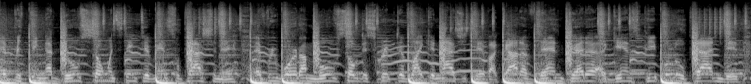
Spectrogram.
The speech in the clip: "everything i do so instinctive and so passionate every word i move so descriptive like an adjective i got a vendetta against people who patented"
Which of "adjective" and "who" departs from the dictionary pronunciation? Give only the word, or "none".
adjective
